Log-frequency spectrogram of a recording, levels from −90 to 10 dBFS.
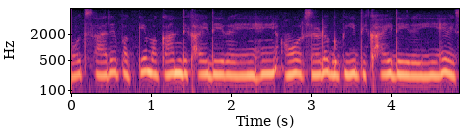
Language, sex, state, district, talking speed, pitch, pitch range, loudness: Hindi, female, Bihar, Begusarai, 185 wpm, 235 Hz, 230-245 Hz, -12 LUFS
